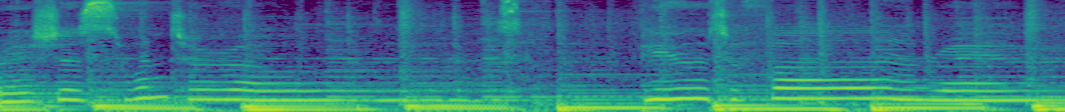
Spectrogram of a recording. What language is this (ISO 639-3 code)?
tur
